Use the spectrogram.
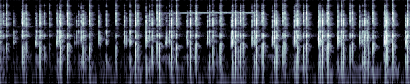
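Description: Long nails tap rapidly on a small, empty, hollow red plastic bowl, its inside facing outward, making a quick run of light, bright clicks. Each tap is dry and ends almost at once with no ring, and a faint high tone hangs briefly partway through.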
